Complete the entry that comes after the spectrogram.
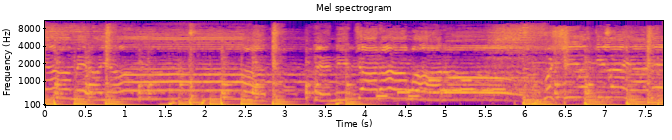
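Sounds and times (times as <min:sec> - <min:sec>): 
ringtone: 0:00.2 - 0:07.6.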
